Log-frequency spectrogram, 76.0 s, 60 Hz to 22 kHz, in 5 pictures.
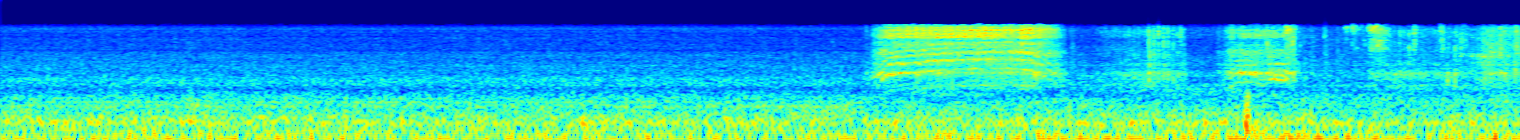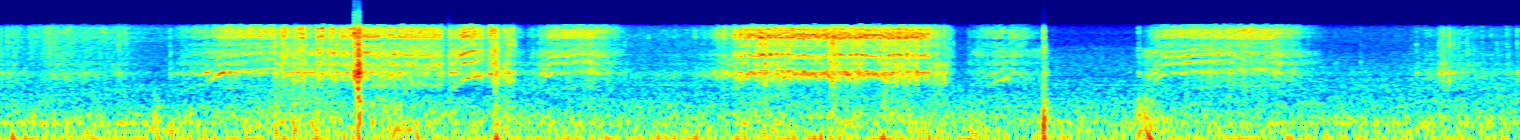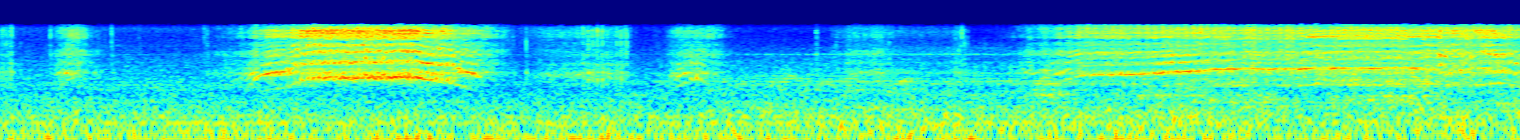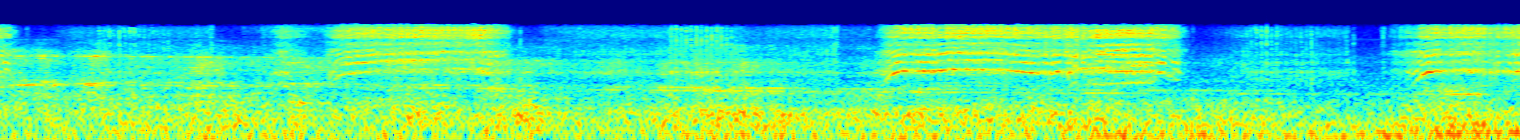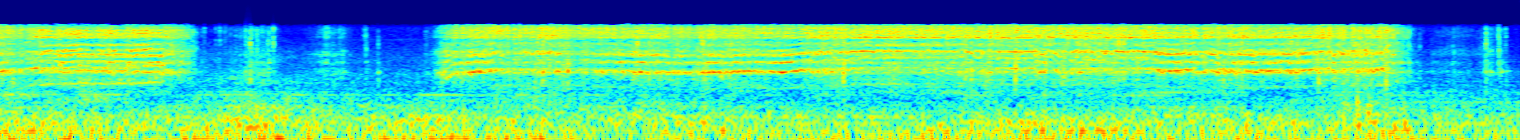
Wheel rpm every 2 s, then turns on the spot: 0, 0, 0, 0, 90, 40, 40, 30, 70, 160, 60, 130, 50, 80, 20, 20, 110, 100, 30, 20, 90, 160, 110, 20, 90, 40, 30, 120, 80, 50, 150, 40, 70, 150, 150, 170, 150, 50.
10-16 20-24 28-32 38-40 46-48 50-54 62-64 74-76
